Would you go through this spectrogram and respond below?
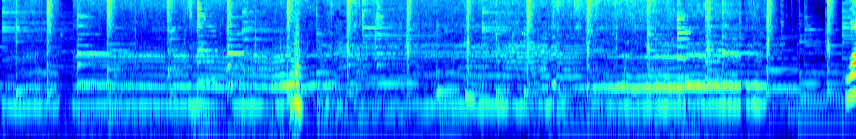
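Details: Wasp buzzing: a steady, fairly low droning whine held at one pitch with a rich harmonic edge, wavering slightly, over light background music.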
